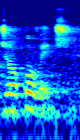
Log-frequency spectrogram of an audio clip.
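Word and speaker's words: Djokovic: इसको क्या करते हैं हम इसको पड़ते हैं नोवाक जोकोविच नोवाक जोकोविच दी साइलेंट है जो को और वेस्ट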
